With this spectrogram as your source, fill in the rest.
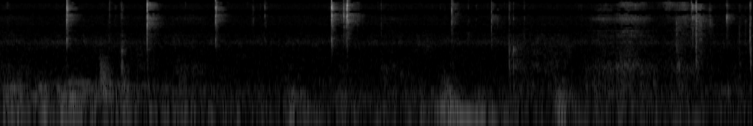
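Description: A palm-sized, solid green bar of dry soap with a criss-cross scored pattern, held in one hand, is scratched and scored by the thin metal blade of a carving tool. Quick, dry scraping clicks with bright, high edges sit over a low, steady rumble, with about a dozen sharper strokes standing out. Each stroke dies away almost at once.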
